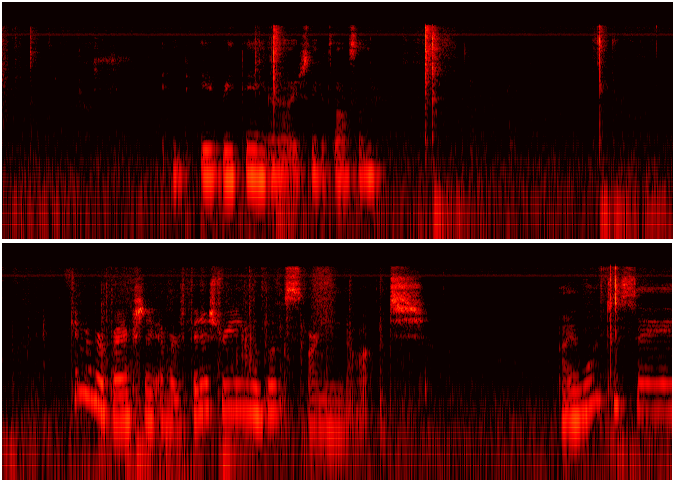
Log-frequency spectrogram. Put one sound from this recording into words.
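Paper rustles and taps softly as stickers are pressed down.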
